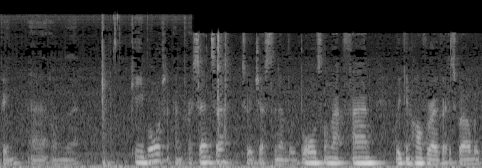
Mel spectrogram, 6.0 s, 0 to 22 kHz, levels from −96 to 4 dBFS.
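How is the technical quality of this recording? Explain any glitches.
The recording has one quality fault. From 2.40 s to the end, the adaptive stream switches to a lower bitrate. Nothing is left above 9.6 kHz, so the treble goes dull, and coding artefacts such as swirly, smeared detail increase. This fits a player falling back from about 96 to 32 kbit/s AAC when the connection slowed. The change is sudden and has no gap or stall, which distinguishes it from a rebuffering dropout. The added artefacts distinguish it from a plain low-pass filter.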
